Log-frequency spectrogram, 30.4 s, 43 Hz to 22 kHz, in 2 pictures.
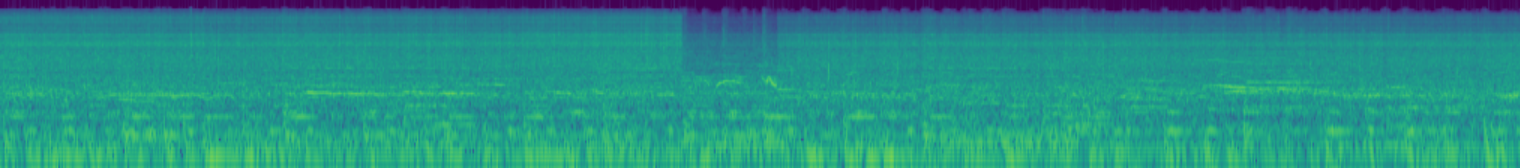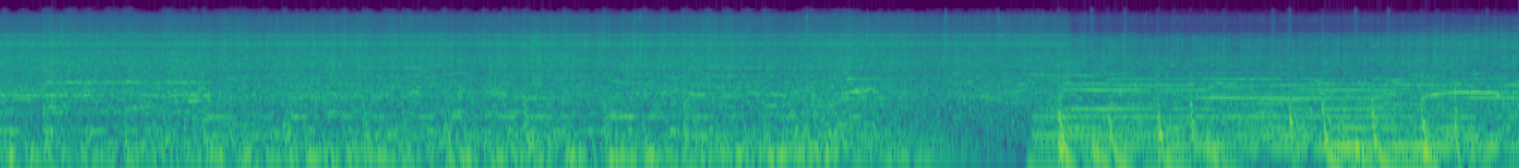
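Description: A huge bonfire burning with dense, steady crackling, with shouts and voices from a crowd over it. About 25 seconds in, music with held notes comes in.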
